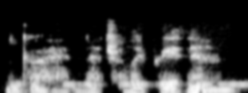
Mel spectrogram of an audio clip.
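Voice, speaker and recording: A person leading a guided meditation in a soothing, unhurried manner. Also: mid-range voice, fairly even intonation, dull audio, noisy background. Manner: soothing, unhurried phrasing with breathy releases.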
